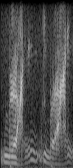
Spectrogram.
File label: gibberish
